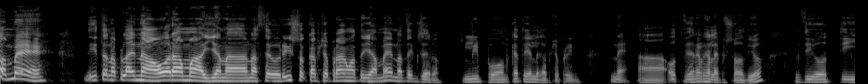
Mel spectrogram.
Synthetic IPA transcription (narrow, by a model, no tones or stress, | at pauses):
ɐme | it̪ɐnɐplɐenɐo̞ɾɐmɐʝɐnɐnɐθe̞o̞ɾiso̞kɐpçɐpɾɐɣmɐt̪ɐʝɐme̞nɐðe̞ɡze̞ɾo̞ | lipo̞nkɐt̪iele̞ɣɐpço̞pɾḭn | ne̞̰o̞̰t̪iðenevɣɐlɐepiso̞ðio̞ | ðio̞t̪i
